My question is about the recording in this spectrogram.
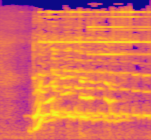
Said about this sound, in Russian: Затряслись рассерженные колокольчики, ударяя друг друга в бока.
